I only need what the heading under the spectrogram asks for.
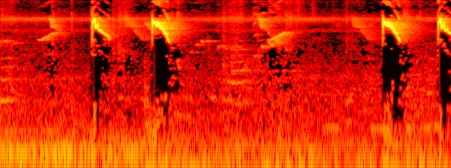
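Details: White-eye calls played as a bird-catching lure in the forest: loud, piercing high notes falling steeply in pitch, given singly or in pairs with pauses of about a second, over a faint hum.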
